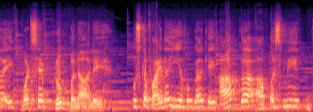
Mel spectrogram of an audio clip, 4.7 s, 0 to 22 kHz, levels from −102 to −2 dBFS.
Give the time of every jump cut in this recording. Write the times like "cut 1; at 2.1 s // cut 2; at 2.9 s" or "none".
cut 1; at 3.3 s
